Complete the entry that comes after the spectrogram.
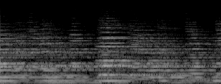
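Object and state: Nothing is struck.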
